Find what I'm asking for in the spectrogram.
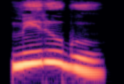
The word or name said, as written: ಮಿರುಗು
